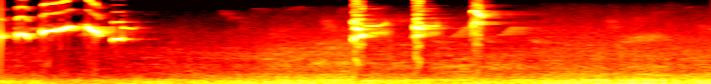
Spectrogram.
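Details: Orange-headed thrush sings a rich, quick warbled phrase, then three sharp, high, sweeping notes about half a second apart over a quiet background. It is offered as a lure recording to prompt other birds to sing, said to work well in the morning.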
